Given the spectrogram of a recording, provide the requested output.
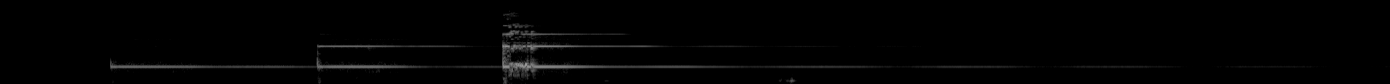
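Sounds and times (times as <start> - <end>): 
meditation bell struck to open a guided meditation: 1.1 - 11.8.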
